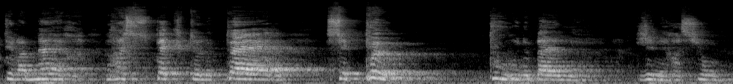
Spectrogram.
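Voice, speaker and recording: An actor playing a devoted, possessive old nurse on a theatre stage, declaiming between hushed words and shouts. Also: female voice, on the high side, steady tone, drawn-out words. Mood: insistent. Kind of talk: live theatre performance. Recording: echoey hall from far off, faint noise.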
